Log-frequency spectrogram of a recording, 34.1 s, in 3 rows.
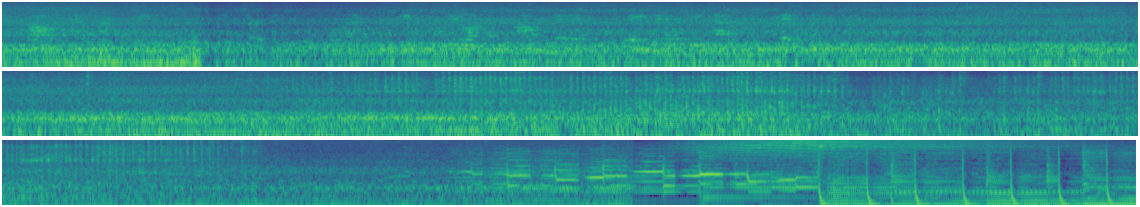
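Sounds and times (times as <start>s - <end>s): train wheels rumbling on rails: 0.0s - 27.2s.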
